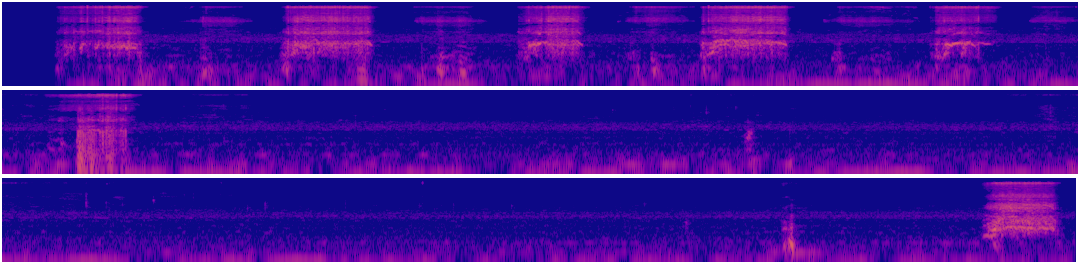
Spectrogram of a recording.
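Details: A dog makes a run of harsh, noisy breaths with a faint whistling edge, then goes quiet: wheezing.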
